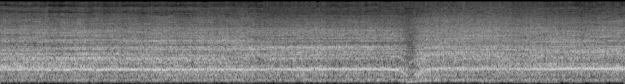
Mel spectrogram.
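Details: WJ Grand Cherokee Overland: steady high-pitched screech holds constant over the idling engine; source unknown, possibly a belt or pulley.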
